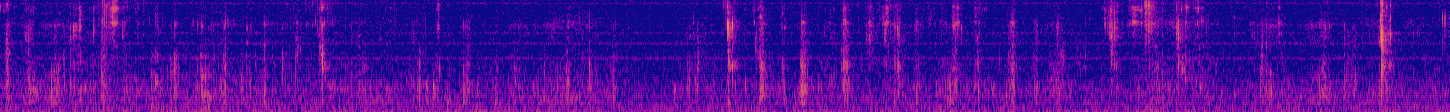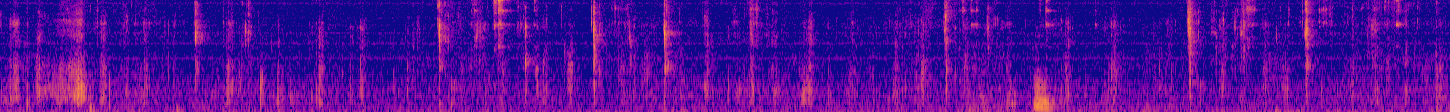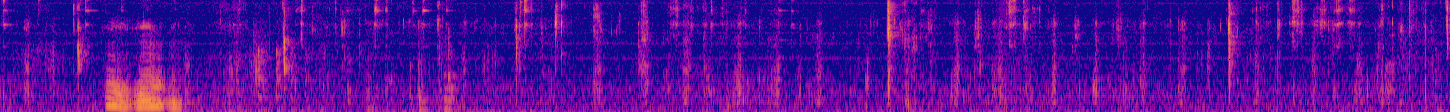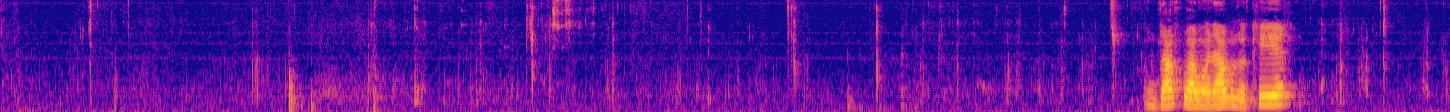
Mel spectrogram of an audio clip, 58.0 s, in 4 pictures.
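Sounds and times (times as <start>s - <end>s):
quiet chewing: 0.0s - 55.0s, 56.5s - 58.0s.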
